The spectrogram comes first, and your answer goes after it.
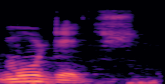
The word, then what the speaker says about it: mortgage: It's very strange to have that T in there, right? Mortgage. And we don't actually pronounce it.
